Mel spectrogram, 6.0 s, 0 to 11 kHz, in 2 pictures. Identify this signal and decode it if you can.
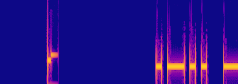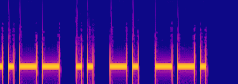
Morse code, heard as a keyed tone, about 17 wpm, 700 Hz. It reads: LYING
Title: ING Suffix - Top 100 Words with Base Words 17wpm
